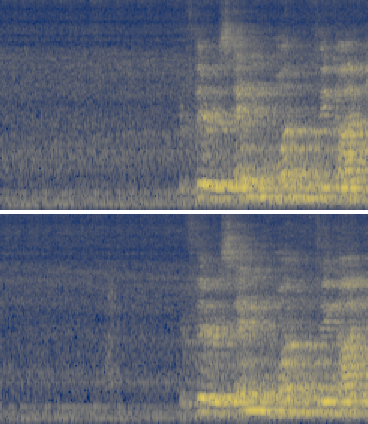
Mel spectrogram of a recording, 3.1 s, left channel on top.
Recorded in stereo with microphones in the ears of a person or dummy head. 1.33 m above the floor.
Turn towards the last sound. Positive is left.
turn(degrees=65)  # may be behind; listen again after turning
